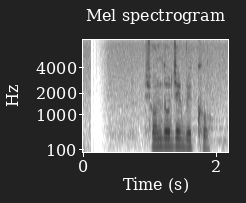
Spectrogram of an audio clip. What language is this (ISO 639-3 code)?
ben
